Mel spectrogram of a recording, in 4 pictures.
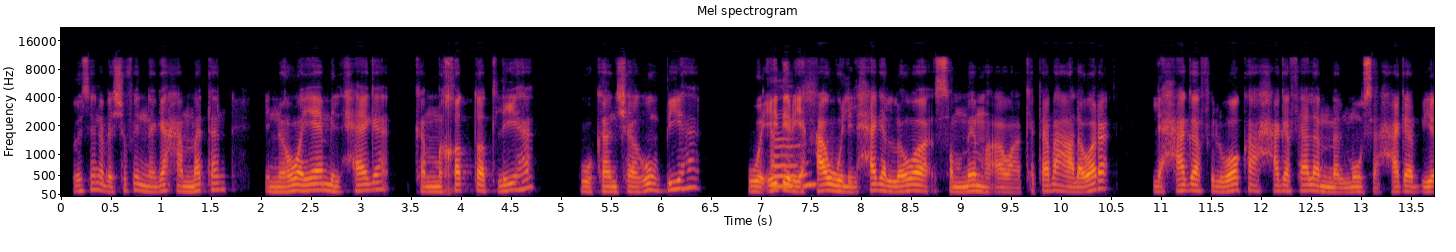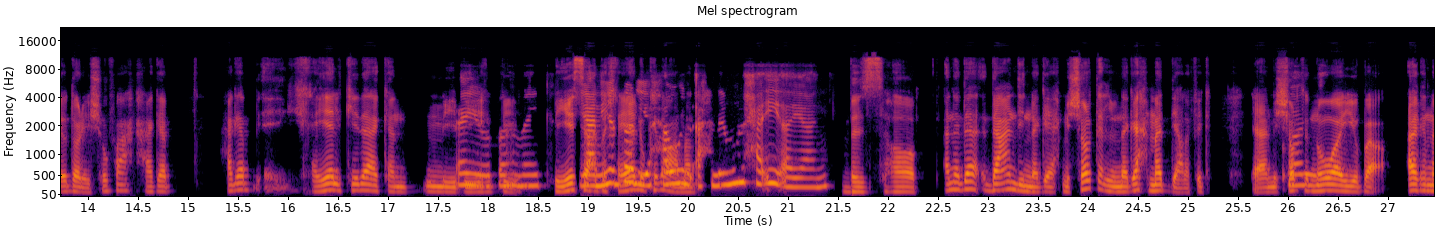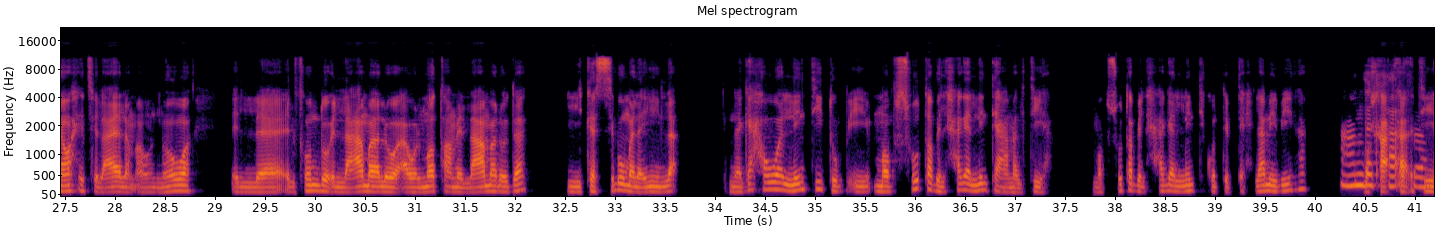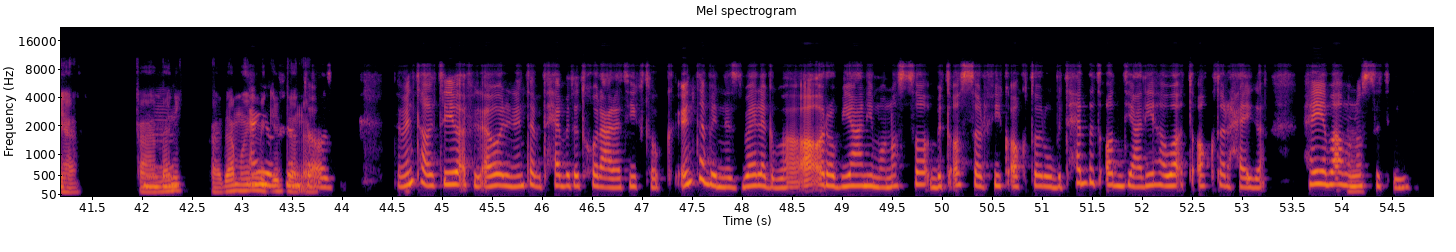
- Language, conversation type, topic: Arabic, podcast, شو تأثير السوشال ميديا على فكرتك عن النجاح؟
- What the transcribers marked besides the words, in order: tapping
